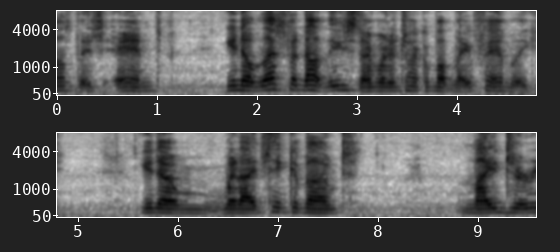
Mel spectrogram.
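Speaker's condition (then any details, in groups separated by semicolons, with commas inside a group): Cerebral palsy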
